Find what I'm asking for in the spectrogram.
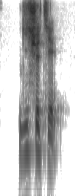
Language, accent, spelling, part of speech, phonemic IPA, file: French, France, guichetier, noun, /ɡi.ʃə.tje/, LL-Q150 (fra)-guichetier.wav
- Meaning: 1. turnkey 2. counter clerk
